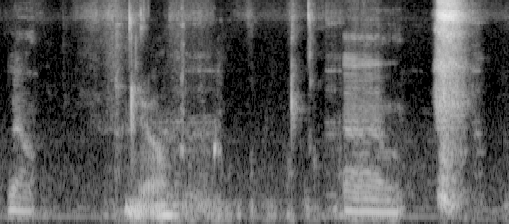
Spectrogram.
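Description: A single loud, sharp sneeze bursts out near the end, following a few brief spoken words and quiet breathing at a chess tournament.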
